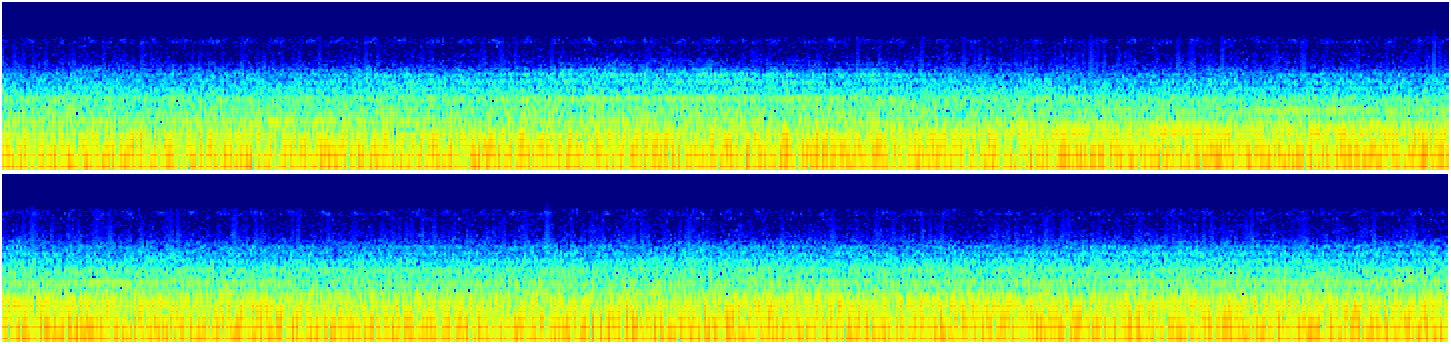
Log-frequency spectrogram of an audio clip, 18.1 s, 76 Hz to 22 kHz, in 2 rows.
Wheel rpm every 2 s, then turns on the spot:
0, 0, 0, 0, 0, 0, 0, 0, 0.
none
